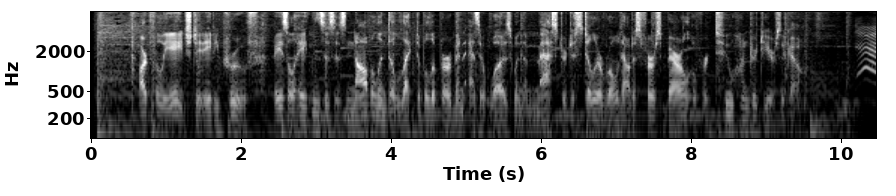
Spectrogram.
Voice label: Commercial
